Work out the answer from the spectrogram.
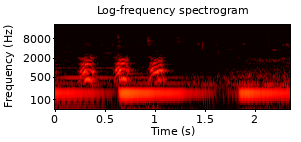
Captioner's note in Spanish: Ladridos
